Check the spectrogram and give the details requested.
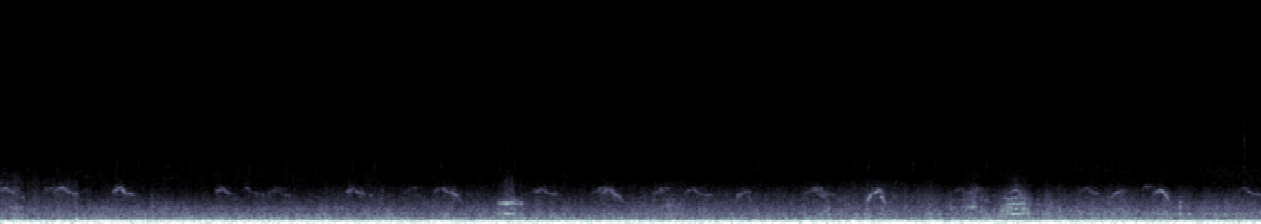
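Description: Small birds chirping in short calls about twice a second, over a loud, steady low rumble with a hum that stops about six seconds in.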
